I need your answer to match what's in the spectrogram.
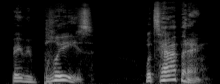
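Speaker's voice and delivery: high, loud frantic begging; panicked pleading. Acted. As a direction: beg him in rising panic.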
